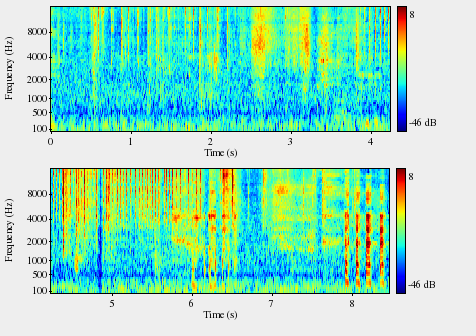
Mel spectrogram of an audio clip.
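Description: Faint, distant voices over a steady low background hum, with light scattered clicks.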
